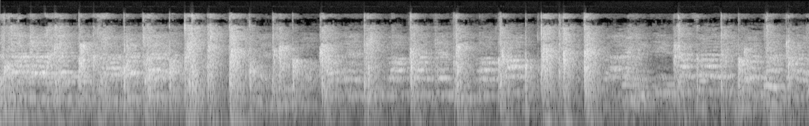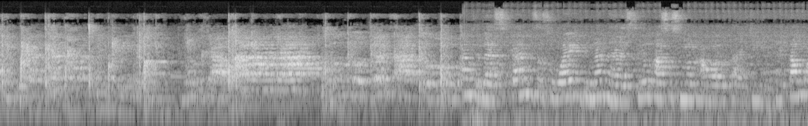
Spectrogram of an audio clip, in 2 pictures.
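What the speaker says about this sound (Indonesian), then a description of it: "Mari kita bertepuk dulu, yaitu SPK tepuk sahabat." A group claps hands in a quick rhythmic pattern, repeated bursts of sharp claps mixed with voices chanting and talking along.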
